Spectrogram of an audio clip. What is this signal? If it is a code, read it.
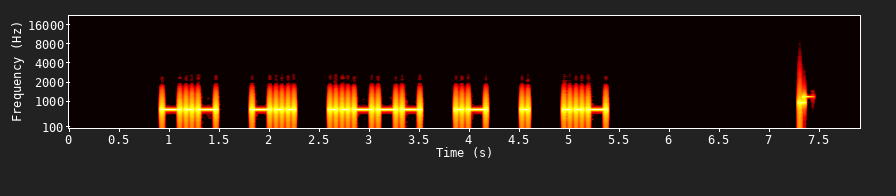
Morse code, heard as a keyed tone, about 20 wpm, 700 Hz. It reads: K D 2 A E U
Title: 238 Lesson 38g - Letter q - Call Signs 20wpm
